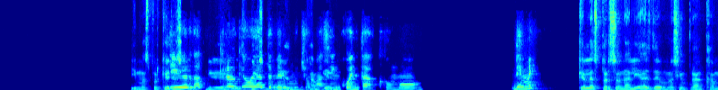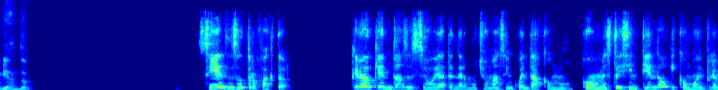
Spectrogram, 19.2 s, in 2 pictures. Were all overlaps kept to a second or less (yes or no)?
no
